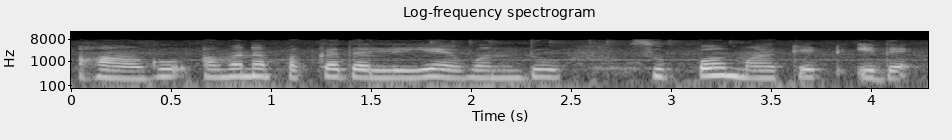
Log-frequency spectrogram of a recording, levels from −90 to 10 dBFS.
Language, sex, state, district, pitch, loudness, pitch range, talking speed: Kannada, female, Karnataka, Bangalore, 230 Hz, -18 LUFS, 215-240 Hz, 100 wpm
